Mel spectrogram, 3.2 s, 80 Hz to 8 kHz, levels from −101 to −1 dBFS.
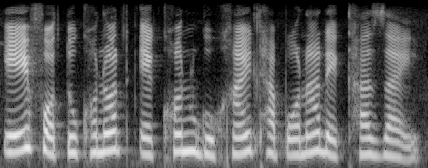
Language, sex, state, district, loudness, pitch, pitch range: Assamese, female, Assam, Sonitpur, -18 LUFS, 265 Hz, 245-285 Hz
